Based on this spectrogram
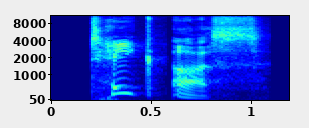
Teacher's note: Connect the K sound with the later word, take us, so that they almost sound like one word.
